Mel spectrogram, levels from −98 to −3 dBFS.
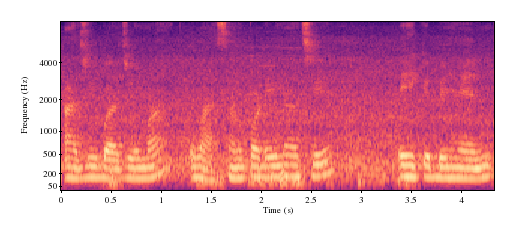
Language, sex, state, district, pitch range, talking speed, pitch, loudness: Gujarati, female, Gujarat, Gandhinagar, 145-155 Hz, 95 wpm, 150 Hz, -15 LUFS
